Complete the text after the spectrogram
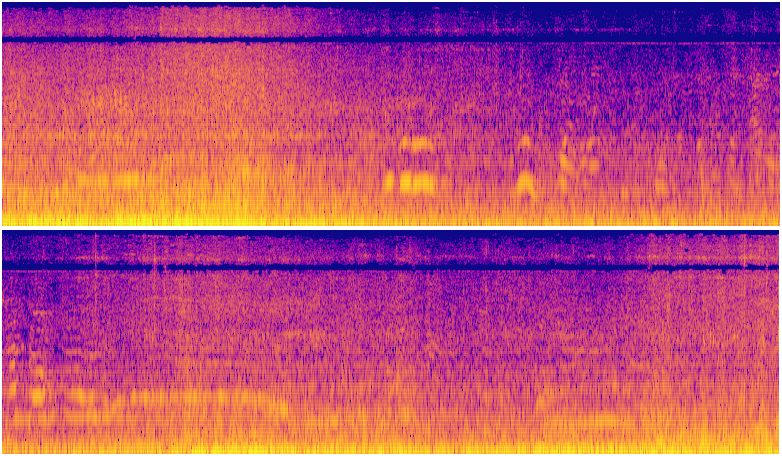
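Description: Children riding a roller coaster scream and squeal with excitement.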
